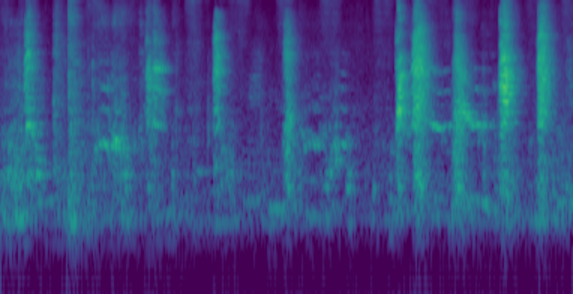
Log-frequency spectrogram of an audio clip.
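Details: English bulldog puppies playing let out short, high yips and barks at an uneven pace, about twice a second.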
